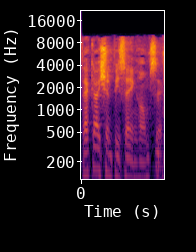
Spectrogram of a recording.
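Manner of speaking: ordinary talk, nothing marked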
